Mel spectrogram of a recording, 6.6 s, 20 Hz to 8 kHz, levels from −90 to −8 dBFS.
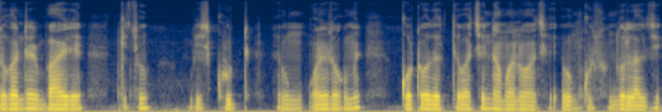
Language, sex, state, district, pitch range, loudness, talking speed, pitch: Bengali, male, West Bengal, Paschim Medinipur, 110-125 Hz, -17 LUFS, 145 wpm, 115 Hz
